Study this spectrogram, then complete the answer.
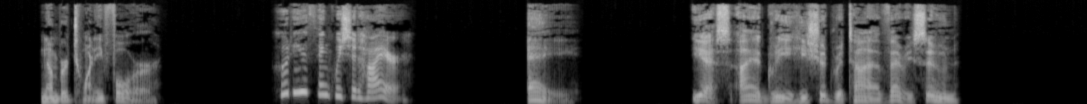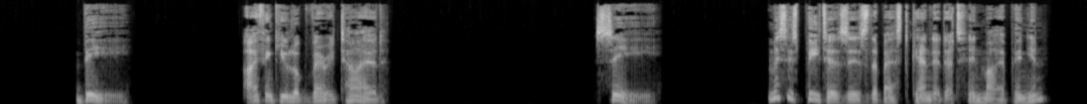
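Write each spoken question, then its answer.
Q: Who do you think we should hire?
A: C: Mrs. Peters is the best candidate, in my opinion.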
